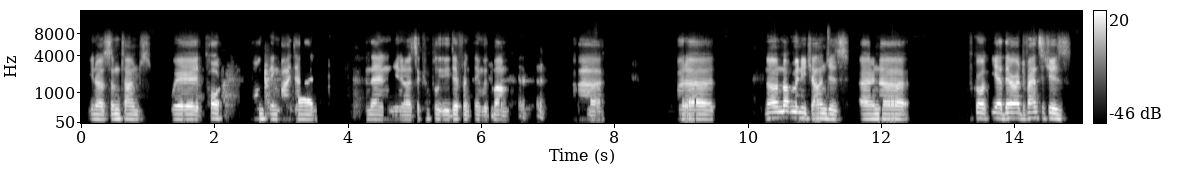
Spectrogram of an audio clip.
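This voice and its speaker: Hesitant nineteen-year-old guy, crisp dry voice. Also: medium pitch, a bit bright, no room sound, dull audio. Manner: hesitant, many filler sounds. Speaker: podcast guest, young footballer. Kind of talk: casual interview answers.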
